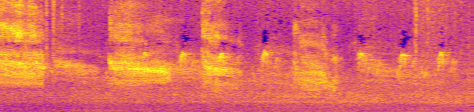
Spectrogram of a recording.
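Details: Young common starlings close to fledging give harsh, raspy, hissing calls in bursts of about half a second, repeated steadily over a constant background hiss and hum.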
